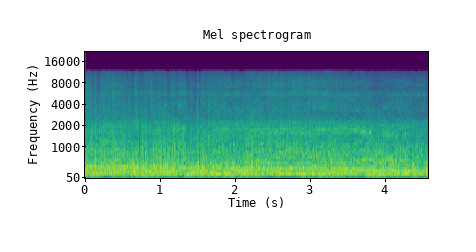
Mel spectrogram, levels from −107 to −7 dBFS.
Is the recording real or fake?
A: fake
